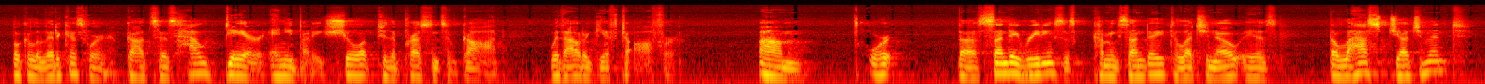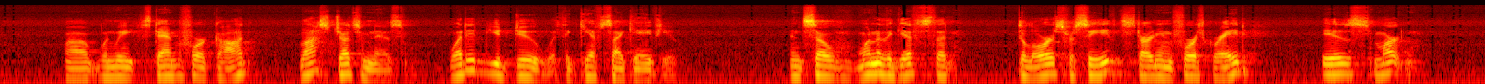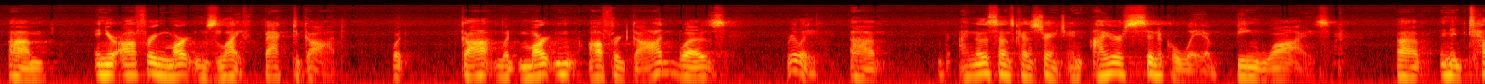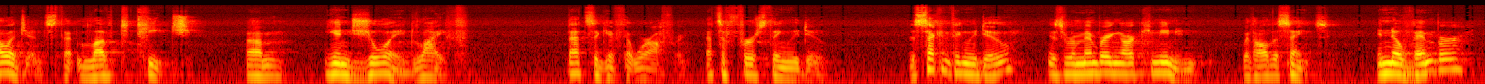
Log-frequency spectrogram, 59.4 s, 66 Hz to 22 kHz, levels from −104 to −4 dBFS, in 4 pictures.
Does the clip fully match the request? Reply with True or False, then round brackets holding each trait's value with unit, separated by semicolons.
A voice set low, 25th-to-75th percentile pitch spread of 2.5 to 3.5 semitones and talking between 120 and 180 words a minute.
False (120 Hz; 3.9 semitones; 140 wpm)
